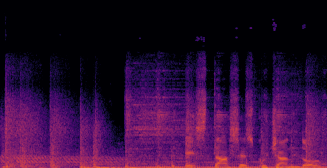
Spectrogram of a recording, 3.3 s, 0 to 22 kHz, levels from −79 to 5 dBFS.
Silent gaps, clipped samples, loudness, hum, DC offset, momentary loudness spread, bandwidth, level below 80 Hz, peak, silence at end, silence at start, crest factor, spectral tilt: none; under 0.1%; -30 LUFS; none; under 0.1%; 6 LU; 19 kHz; -38 dBFS; -14 dBFS; 0 s; 0 s; 16 dB; -4 dB/octave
